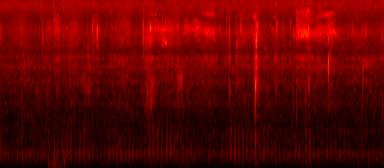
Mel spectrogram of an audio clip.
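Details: Kitten purrs in a smooth continuous rumble while brief wet slurps and clicks pop up every second or so.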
